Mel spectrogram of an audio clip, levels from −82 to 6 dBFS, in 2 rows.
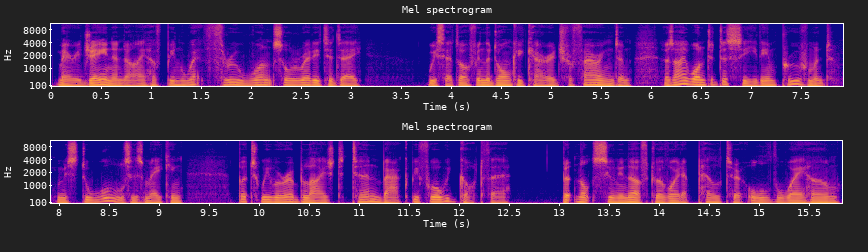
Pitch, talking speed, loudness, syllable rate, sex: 105 Hz, 210 wpm, -18 LUFS, 5.7 syllables/s, male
